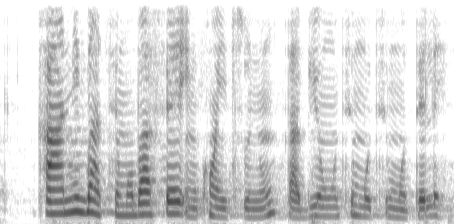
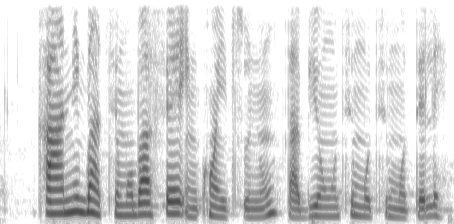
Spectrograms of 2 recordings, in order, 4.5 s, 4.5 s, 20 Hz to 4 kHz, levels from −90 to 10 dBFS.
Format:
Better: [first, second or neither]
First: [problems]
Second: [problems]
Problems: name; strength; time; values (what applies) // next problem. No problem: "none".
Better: second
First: room echo; dies away in 0.7 s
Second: none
